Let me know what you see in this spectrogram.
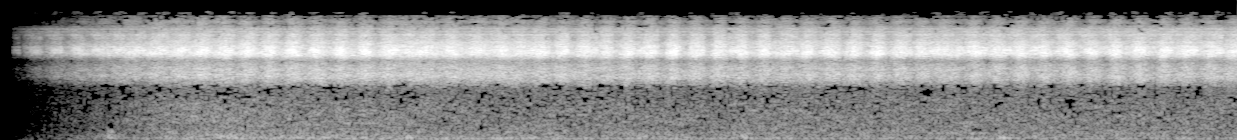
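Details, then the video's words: Cicadas singing together in a forest. After a fade-in of about a second, a loud, dense, high buzzing drone sets in and holds steady, shimmering with rapid pulses close to three per second. No other clear sounds. "Le chant des CIGALES"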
